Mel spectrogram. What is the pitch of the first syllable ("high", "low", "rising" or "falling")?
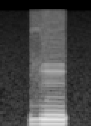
high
